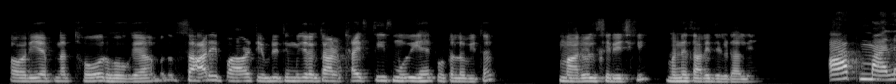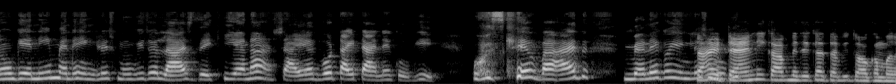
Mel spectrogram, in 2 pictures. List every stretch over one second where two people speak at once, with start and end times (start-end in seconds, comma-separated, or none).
none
